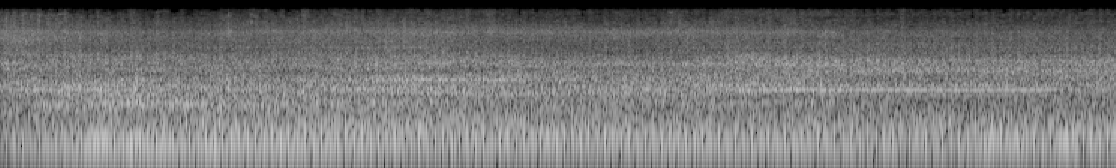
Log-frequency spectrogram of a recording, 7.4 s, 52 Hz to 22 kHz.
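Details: Honda EXW171S gas welder/generator after fuel system restoration, fuel cutoff valve working, clean oil, good air filter. Even, steady low drone at constant speed without misses, knocks or hunting; running smooth and healthy.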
